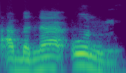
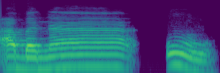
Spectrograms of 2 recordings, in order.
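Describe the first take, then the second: First: The word ends with an added n sound. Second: The word ends on a bare u vowel. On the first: The speaker calls it right. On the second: The speaker calls it wrong.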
